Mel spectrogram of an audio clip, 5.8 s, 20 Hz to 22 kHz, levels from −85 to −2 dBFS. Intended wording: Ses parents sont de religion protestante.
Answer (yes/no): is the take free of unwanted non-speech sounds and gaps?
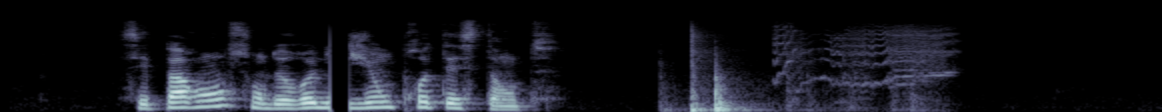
no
